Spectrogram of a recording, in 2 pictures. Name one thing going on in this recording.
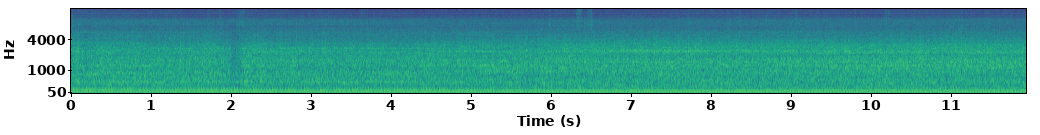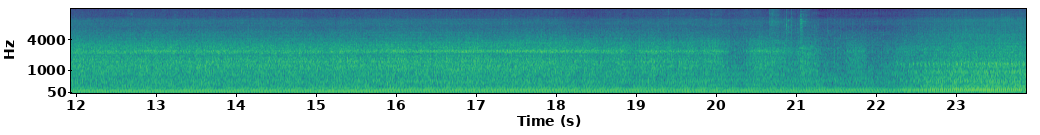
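Cultivator tines scrape and churn through dry soil.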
